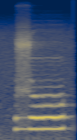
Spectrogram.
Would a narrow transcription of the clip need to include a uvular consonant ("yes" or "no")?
no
